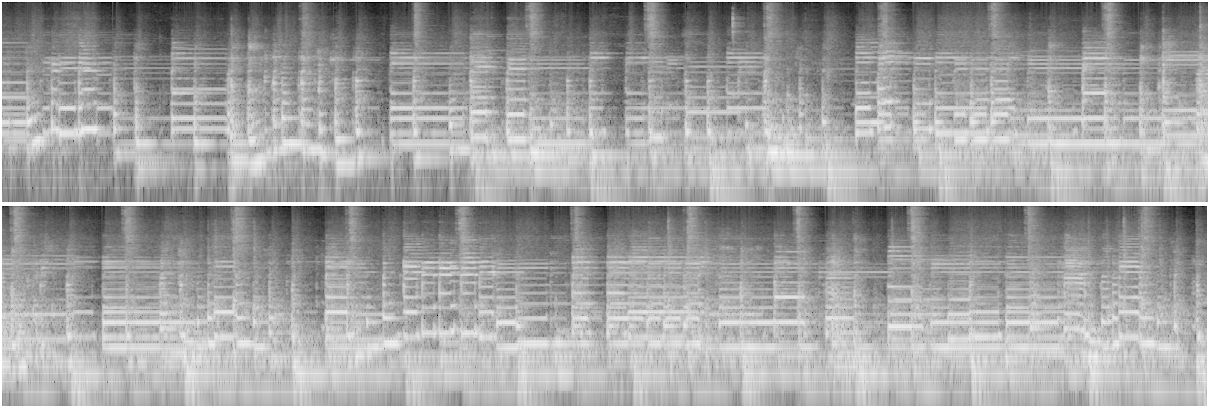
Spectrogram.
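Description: Live hill country blues played on guitar and drum kit: an instrumental passage built on a repeating guitar riff over a steady beat, the drums filling out with kick drum about six seconds in.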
